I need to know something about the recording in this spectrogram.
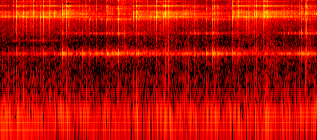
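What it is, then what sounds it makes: Ceramic plant pot tapped. Fingertips tap rapidly around the outside of a small white glazed ceramic plant pot with a saucer, filled with soil and a snake plant. The quick, light clinking taps give short, bright, high-pitched rings that die away almost at once.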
